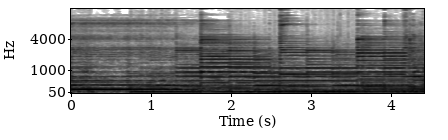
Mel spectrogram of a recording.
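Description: Live acoustic band music between sung lines: acoustic guitar with held sustained notes, and a low bass note comes in about a second in.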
